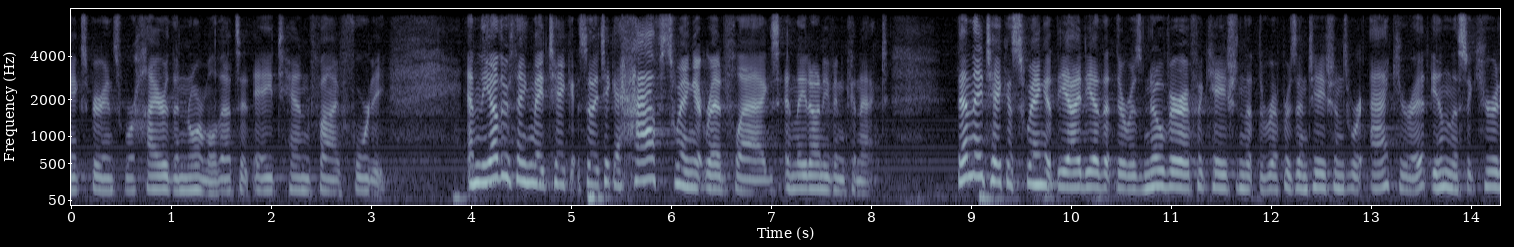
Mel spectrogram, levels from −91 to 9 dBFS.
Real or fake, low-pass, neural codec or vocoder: real; 7.2 kHz; none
